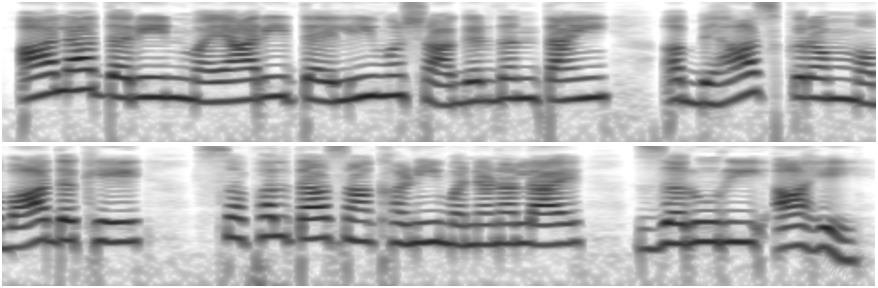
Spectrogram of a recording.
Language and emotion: Sindhi, neutral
